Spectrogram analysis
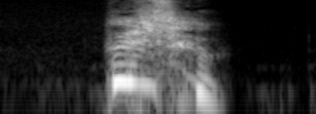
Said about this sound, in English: I got so mad, I sneezed.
